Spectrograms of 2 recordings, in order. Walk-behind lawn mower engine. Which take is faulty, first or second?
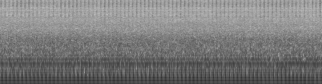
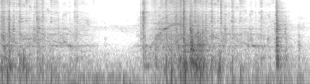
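second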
